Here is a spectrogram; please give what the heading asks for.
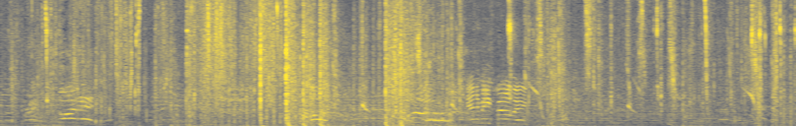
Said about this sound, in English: I'm still getting shot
